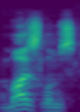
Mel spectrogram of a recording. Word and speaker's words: Muslim: There is a great comedic moment, though, by the way, when he's talking about Muslims. And Rami's friend, Muhammad, goes, hey, by the way, it's a soft S. It's pronounced Muslim, just like pussy.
